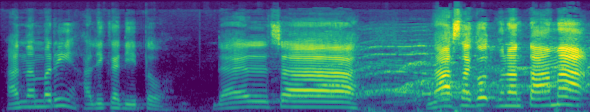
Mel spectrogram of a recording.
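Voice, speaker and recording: A young man giving a lively motivational talk to a live audience, joking and quizzing the crowd as he mixes Tagalog and English. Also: high voice, moderate pace, background noise. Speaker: mentor speaking to network marketing team.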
